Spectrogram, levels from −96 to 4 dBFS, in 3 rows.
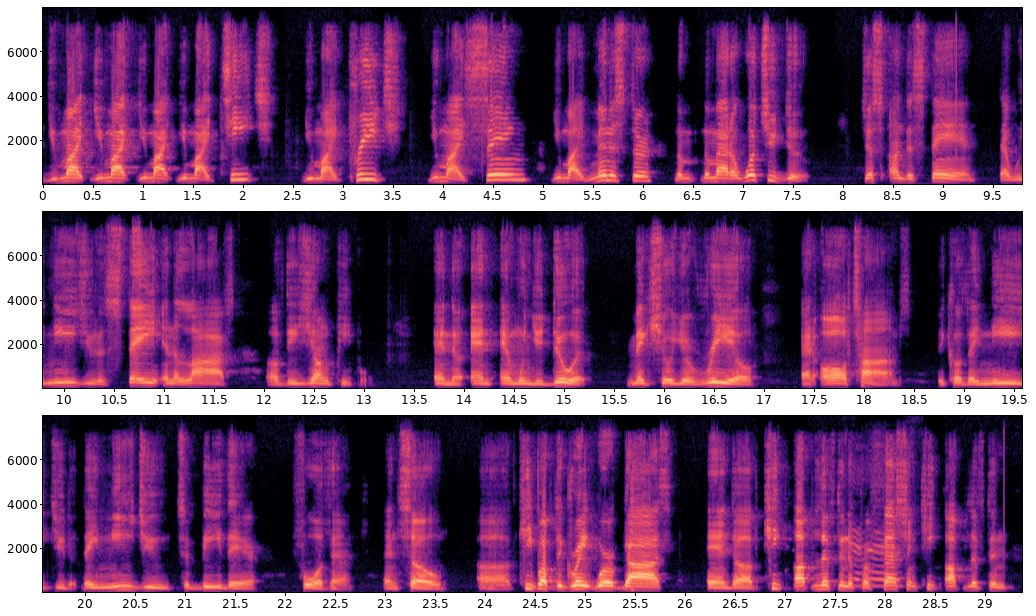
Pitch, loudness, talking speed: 150 Hz, -19 LUFS, 170 wpm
